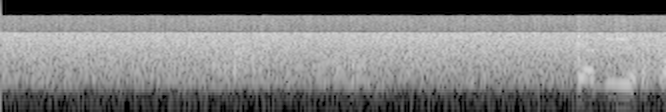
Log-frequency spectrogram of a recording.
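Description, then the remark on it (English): Steady, band-limited radio static hisses throughout on an amateur radio net, the Sunday Morning Texas Trader net, and near the end a very faint, garbled voice briefly surfaces through the noise, like a very weak station barely coming in. “Alright, I heard somebody in there, but I need a relay. That's very, very weak station.”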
